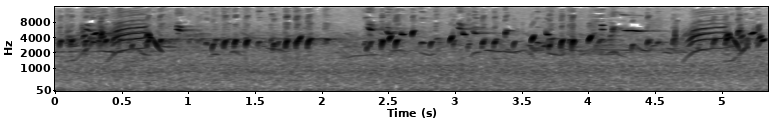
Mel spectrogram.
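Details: European goldfinch singing to stimulate other goldfinches: bursts of quick upward-sweeping chirps and tinkling notes separated by short twittered runs, lively and clear.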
